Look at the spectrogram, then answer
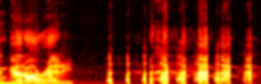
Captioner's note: laughter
